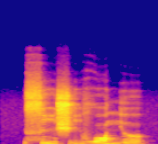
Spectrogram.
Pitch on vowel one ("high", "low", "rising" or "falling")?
falling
